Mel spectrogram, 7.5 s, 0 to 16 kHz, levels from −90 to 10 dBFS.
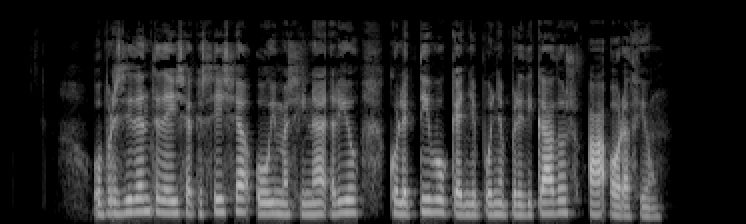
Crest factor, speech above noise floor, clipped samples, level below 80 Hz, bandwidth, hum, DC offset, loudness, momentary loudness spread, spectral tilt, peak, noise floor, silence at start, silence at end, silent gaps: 20 dB; 61 dB; under 0.1%; -78 dBFS; 11.5 kHz; none; under 0.1%; -26 LUFS; 9 LU; -5 dB/octave; -6 dBFS; -86 dBFS; 0.95 s; 0.85 s; none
